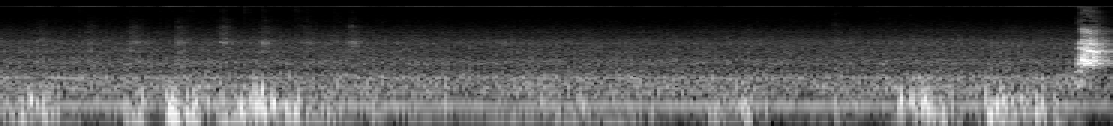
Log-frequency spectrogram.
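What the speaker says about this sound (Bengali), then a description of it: "আবার ডাকছিস কেন?" A pet dog barks indoors at home, a few scattered barks over a steady background hiss, with a louder, sharper bark right at the end.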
